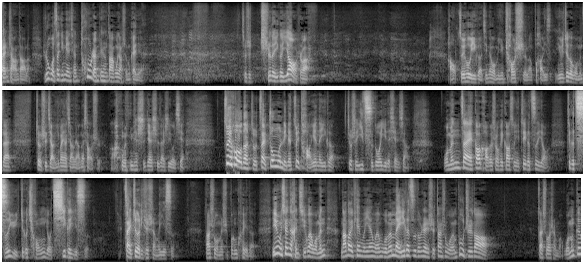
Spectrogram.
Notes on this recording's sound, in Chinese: 经过与现场观众的互动，有四分之三的观众认为是时间短的意思，只有四分之一的观众回答出了正确答案“看不见”。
